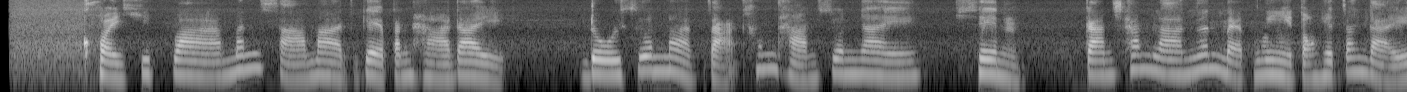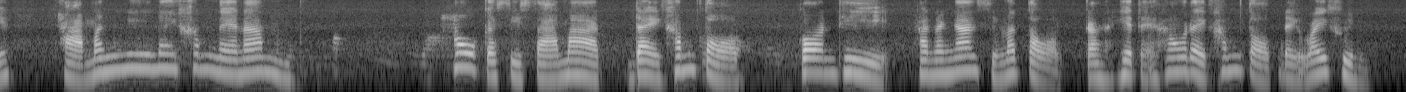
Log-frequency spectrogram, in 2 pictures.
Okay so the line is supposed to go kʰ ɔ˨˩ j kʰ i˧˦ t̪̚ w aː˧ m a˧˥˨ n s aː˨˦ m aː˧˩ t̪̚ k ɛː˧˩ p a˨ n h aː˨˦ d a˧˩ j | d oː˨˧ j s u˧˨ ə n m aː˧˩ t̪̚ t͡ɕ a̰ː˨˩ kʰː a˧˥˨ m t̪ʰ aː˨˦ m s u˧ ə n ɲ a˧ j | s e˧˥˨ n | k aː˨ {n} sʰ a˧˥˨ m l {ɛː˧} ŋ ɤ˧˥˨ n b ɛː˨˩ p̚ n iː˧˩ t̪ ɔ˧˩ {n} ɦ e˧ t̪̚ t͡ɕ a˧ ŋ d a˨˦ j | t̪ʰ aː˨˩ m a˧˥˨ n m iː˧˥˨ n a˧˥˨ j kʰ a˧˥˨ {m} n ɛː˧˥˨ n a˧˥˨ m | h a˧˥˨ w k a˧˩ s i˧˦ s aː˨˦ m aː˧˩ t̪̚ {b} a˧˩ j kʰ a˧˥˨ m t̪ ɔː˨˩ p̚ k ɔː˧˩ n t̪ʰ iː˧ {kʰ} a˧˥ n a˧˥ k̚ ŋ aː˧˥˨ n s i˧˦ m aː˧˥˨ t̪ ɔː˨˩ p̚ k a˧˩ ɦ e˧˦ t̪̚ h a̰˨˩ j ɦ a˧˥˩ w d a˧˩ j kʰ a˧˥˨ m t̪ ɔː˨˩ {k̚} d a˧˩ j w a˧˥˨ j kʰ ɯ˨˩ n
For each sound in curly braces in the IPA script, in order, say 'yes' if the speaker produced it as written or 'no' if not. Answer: yes, no, no, yes, no, no, no

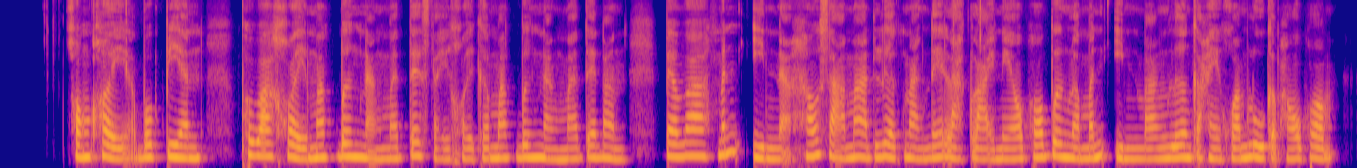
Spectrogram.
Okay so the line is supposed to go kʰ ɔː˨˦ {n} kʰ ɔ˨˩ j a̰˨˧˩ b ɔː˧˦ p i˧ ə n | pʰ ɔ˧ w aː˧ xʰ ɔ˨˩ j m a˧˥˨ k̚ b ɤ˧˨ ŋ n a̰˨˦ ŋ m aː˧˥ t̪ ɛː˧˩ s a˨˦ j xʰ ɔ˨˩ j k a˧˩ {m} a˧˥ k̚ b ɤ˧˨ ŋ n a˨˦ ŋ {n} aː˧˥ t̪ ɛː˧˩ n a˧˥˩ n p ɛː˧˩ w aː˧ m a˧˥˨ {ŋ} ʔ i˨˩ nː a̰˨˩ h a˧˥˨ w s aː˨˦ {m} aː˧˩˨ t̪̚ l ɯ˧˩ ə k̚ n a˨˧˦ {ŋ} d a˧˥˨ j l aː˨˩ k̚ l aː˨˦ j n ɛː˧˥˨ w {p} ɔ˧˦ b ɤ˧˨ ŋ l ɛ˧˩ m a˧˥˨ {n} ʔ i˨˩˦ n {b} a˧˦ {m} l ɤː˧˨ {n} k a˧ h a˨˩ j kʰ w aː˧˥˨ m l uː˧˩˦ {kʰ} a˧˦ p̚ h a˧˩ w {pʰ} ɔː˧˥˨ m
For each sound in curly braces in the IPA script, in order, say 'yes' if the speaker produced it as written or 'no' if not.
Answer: no, yes, no, no, yes, yes, no, yes, yes, no, no, no, yes

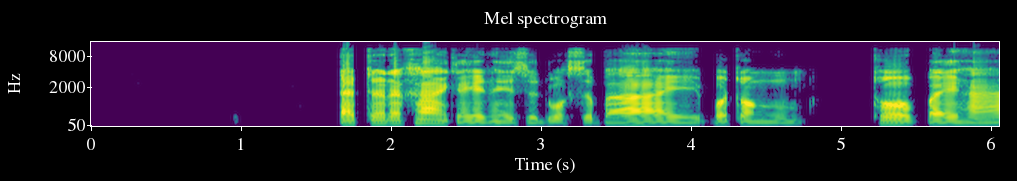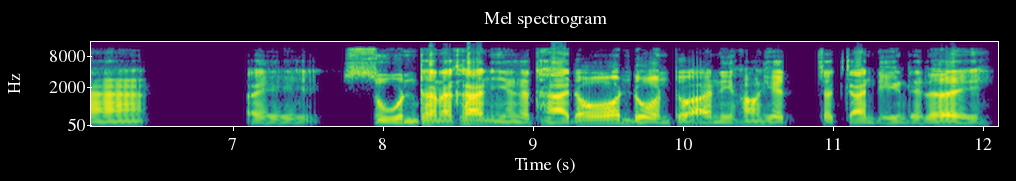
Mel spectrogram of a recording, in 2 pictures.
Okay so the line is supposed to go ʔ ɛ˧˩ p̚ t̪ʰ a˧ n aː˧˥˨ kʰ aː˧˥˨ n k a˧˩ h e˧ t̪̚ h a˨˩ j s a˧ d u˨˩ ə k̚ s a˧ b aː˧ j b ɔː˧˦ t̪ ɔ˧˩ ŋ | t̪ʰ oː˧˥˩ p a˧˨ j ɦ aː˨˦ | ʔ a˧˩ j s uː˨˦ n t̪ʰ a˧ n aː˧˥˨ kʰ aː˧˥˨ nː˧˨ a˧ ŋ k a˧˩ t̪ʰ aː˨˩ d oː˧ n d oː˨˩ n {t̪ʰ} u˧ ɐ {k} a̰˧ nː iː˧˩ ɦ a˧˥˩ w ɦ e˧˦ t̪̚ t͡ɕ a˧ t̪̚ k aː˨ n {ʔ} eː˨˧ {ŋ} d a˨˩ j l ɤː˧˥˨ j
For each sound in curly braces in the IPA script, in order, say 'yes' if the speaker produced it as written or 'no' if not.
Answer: no, no, yes, yes

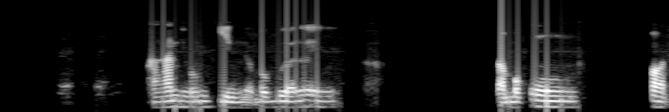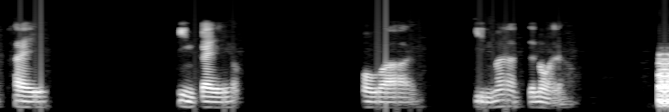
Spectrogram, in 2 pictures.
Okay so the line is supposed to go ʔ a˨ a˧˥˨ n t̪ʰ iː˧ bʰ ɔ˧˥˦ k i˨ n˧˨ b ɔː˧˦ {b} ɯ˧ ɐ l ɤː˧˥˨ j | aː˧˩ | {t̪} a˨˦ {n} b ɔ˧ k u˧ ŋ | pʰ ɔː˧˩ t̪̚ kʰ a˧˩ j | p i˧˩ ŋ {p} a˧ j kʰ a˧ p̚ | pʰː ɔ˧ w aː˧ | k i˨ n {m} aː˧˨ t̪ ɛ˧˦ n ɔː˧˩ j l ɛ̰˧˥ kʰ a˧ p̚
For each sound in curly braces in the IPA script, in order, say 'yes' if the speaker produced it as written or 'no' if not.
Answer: yes, yes, no, no, yes

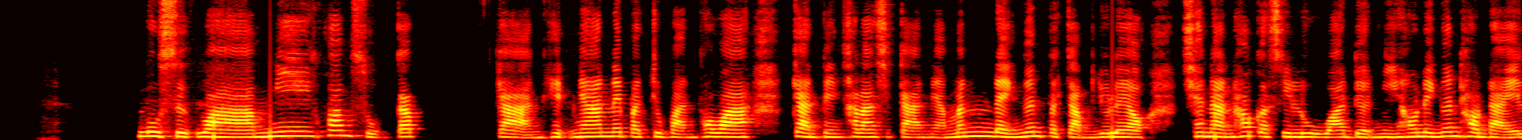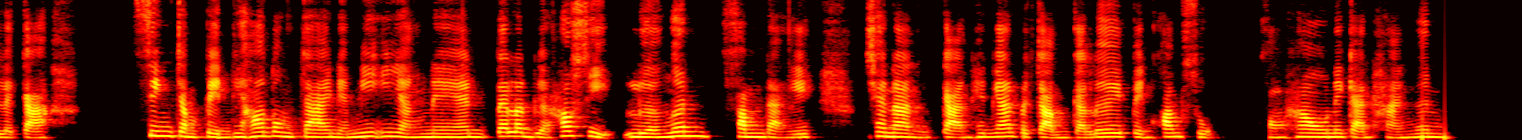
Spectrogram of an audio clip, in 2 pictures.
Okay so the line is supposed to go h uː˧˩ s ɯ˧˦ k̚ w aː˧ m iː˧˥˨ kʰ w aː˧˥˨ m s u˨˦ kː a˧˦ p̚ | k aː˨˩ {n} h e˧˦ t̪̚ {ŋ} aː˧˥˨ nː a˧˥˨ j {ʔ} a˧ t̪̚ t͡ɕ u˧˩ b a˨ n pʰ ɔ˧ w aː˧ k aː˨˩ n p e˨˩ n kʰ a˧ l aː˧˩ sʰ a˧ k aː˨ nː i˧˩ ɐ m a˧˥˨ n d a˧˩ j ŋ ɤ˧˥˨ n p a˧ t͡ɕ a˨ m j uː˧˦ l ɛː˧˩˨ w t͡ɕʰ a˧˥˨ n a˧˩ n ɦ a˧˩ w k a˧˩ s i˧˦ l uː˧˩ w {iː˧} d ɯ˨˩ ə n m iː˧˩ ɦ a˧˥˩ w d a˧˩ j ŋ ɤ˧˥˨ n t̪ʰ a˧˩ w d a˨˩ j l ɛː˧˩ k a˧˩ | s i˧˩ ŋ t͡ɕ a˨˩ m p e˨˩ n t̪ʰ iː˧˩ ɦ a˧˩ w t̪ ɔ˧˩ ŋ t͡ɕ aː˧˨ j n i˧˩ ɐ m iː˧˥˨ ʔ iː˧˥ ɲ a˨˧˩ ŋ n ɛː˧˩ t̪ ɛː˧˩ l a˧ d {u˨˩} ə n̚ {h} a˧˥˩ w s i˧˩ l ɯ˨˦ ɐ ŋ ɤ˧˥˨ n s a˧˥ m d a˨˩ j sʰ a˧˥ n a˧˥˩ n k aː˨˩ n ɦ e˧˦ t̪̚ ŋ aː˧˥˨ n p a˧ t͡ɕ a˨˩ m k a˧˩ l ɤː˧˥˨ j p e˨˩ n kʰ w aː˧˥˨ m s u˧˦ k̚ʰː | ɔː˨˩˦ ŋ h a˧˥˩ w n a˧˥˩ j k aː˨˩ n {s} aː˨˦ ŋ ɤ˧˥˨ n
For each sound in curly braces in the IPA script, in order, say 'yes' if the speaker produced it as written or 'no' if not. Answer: yes, yes, no, no, no, yes, no

